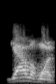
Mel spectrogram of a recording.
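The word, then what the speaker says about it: Gjallarhorn: Gallarhorn. Thank you. So the Gallarhorns, my thing is with them, those kids were whooping the Gallarhorns who were supposed to be militarily trained and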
